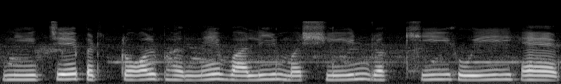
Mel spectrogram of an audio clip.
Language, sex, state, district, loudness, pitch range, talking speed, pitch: Hindi, female, Uttar Pradesh, Lucknow, -16 LUFS, 210-230 Hz, 85 wpm, 220 Hz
